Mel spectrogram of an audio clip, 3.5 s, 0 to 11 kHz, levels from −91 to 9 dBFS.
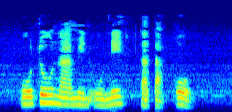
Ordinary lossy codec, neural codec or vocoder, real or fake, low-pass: AAC, 32 kbps; none; real; 7.2 kHz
